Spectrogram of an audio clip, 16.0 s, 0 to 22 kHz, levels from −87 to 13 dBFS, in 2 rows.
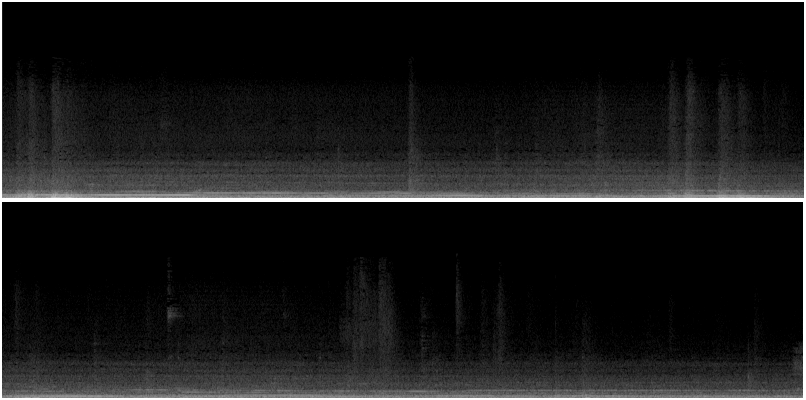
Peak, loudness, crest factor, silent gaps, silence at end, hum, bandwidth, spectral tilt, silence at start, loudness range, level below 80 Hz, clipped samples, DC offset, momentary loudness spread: -6 dBFS; -32 LUFS; 22 dB; none; 0 s; none; 10 kHz; -8 dB/octave; 0 s; 8 LU; -30 dBFS; under 0.1%; under 0.1%; 12 LU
